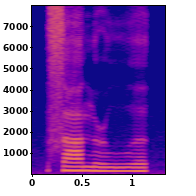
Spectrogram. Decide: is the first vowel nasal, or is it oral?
oral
